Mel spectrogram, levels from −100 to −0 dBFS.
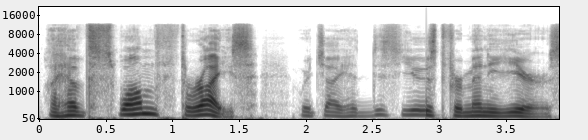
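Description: At 1.71 s the speech level drops abruptly by about 12 dB, and the background noise falls with it, so the whole signal steps down at a single instant rather than fading. It stays at that reduced level until 2.90 s, then returns just as suddenly. This is a sudden gain jump, most likely a digital gain setting applied from one sample to the next with no ramp.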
